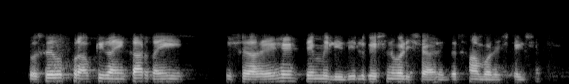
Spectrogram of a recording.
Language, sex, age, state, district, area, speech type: Dogri, male, 18-30, Jammu and Kashmir, Samba, rural, conversation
